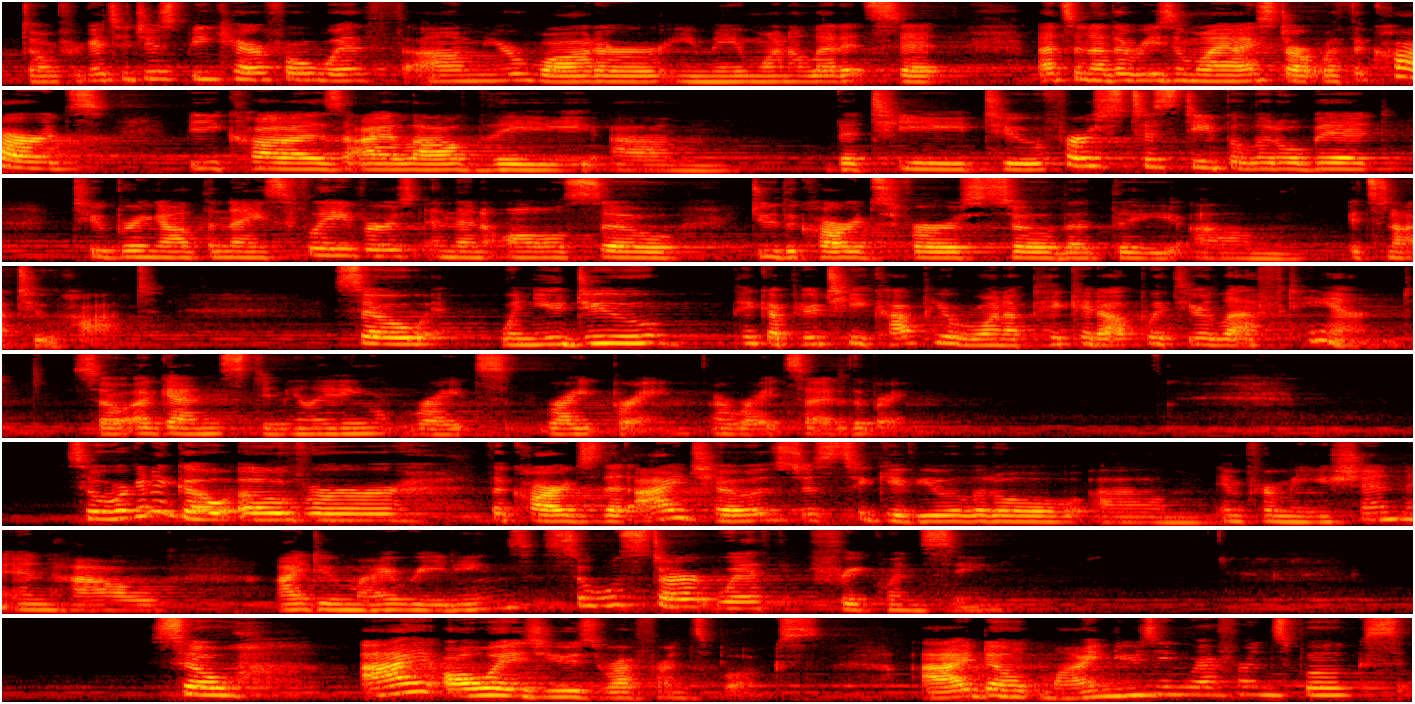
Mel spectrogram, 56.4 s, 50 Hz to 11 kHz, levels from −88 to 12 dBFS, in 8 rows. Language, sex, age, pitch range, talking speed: English, female, 30-49, 170-215 Hz, 140 wpm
